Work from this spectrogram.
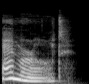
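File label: "emerald", British English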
